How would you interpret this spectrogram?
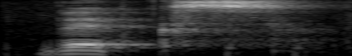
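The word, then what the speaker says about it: Vicks: just awah sound and vix has the I vowel so vix and the stress is on V so vix Vapor Rub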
